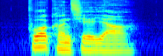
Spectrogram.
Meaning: 1. pre-conciliar (before the second Vatican council) 2. backward, old-fashioned
- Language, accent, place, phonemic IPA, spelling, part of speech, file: German, Germany, Berlin, /ˈfoːɐ̯kɔnt͡siˈli̯aːɐ̯/, vorkonziliar, adjective, De-vorkonziliar.ogg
